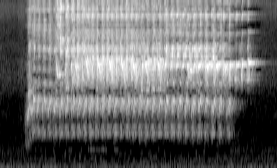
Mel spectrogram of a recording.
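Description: Hooded butcherbird giving a loud, harsh, rapid chatter of rich ringing notes, about two or three per second, held for nearly five seconds with no gap.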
